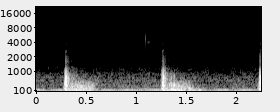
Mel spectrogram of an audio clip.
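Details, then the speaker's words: Severe aortic stenosis, valve so stenotic its closure cannot be heard: slow heartbeat about 60 a minute, each first sound followed by a rough systolic murmur with absent S2. "But a lot of times you can't hear the valve close. When it gets so stenotic, you can't hear it close."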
